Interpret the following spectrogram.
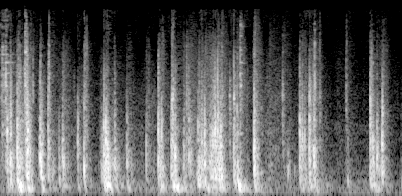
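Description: A scuffle of men fighting: a fast, dense run of thuds, knocks and clatters from bodies and objects being knocked about, thinning out near the end.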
